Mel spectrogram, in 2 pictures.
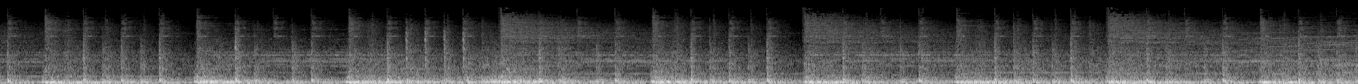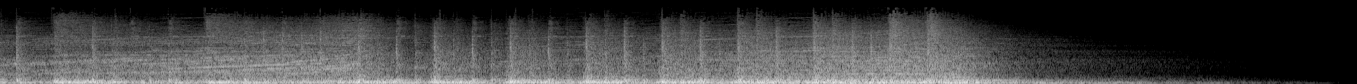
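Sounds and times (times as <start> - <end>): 
percussion: 0.0 - 26.0.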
